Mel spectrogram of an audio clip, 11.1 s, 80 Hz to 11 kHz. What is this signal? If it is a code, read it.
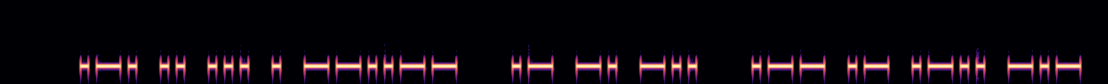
Morse code, heard as a keyed tone, about 16 wpm, 700 Hz. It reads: RISE, AND WALK
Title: Sentences from Top 1000 Words - Review Part 6 - 15wpm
